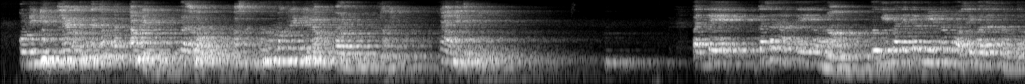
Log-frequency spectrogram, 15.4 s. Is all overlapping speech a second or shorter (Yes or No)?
Yes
